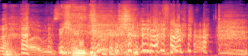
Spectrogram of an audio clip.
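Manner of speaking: NOT stressed slow and loud, laughing.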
